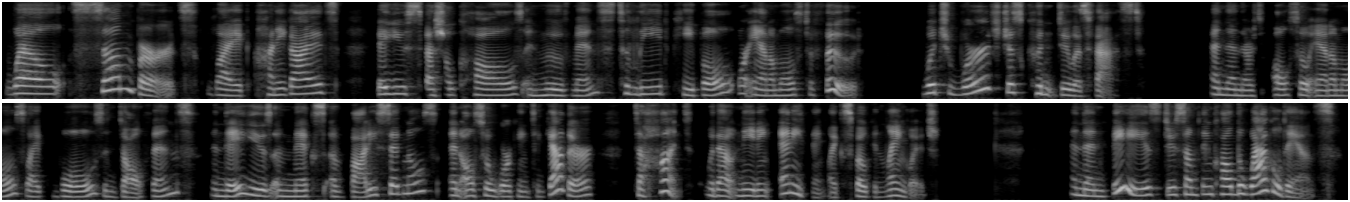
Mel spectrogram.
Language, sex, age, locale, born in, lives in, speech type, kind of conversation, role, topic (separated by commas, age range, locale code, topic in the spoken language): English, female, 40-44, en-US, United States, United States, read, expert-assistant, expert, What can we learn from the way animals communicate with each other?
